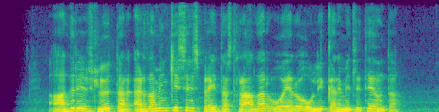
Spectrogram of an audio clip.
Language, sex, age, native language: Icelandic, male, 50-59, Icelandic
